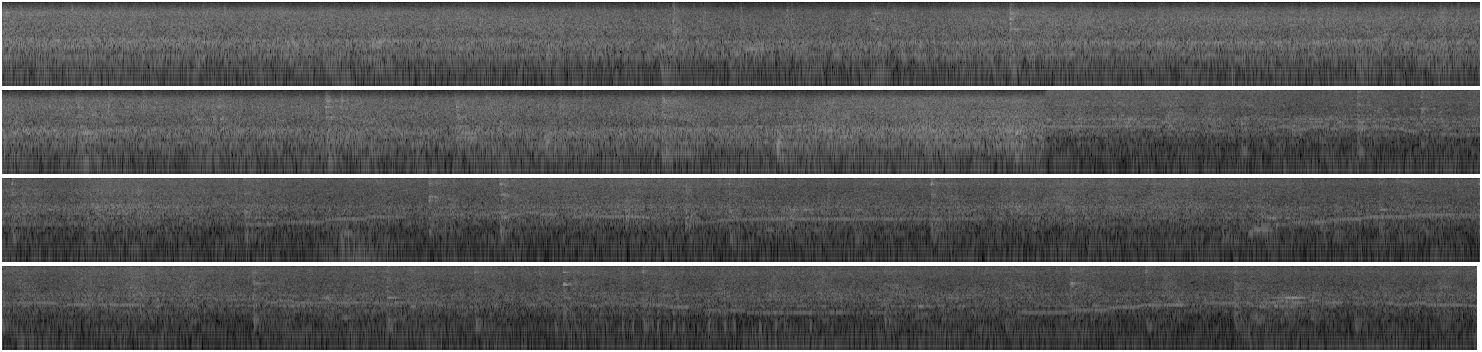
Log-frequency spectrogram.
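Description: Onion, ginger and garlic paste sizzling in hot mustard oil in a steel kadai, being fried down (kosha) while a spatula stirs and scrapes it, with small clicks of the spatula against the pan.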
